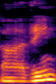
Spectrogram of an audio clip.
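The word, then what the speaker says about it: reign: The Kings range, यहाँ पे ये जो जी होता है ये साइलेंट होता है, तो इसको हम सिंपल रेन पढ़ेंगे, ठीक है।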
